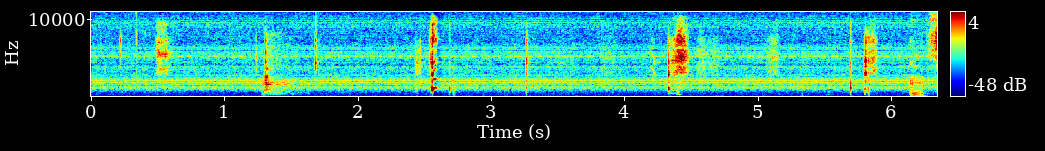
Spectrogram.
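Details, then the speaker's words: A 1-week-old baby girl hiccuping: brief abrupt hiccup sounds, about five over six seconds, against quiet room noise, while an adult talks to her. The hiccups get louder and higher-pitched with a finger in her mouth. "Oh, you got the hiccups. Go, go, go. In and out. Look at him."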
